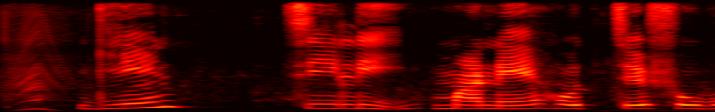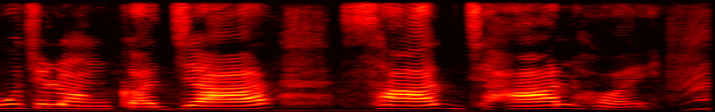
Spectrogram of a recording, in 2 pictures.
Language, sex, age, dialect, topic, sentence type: Bengali, female, <18, Standard Colloquial, agriculture, statement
